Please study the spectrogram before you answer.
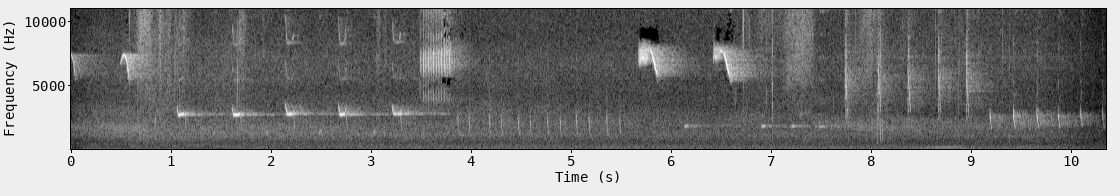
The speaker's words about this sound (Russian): Но важно не это, а то, что Иван также записал соловьиное пение для нас. Вот кусочек.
